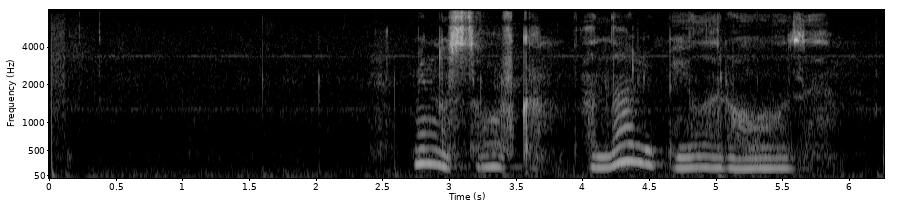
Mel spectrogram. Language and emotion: Russian, sad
